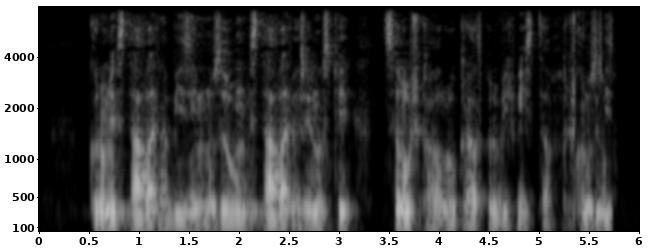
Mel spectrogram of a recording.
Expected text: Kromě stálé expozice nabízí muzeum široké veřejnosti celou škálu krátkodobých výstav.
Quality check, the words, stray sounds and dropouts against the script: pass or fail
fail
